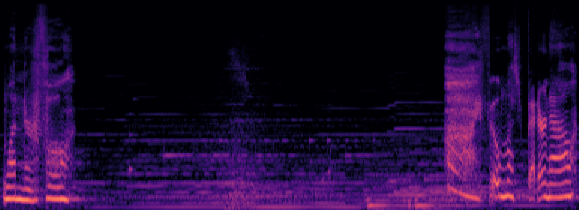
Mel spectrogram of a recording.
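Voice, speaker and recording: A proud young woman chef from a video game, exacting and articulate. Her voice sits a little high and she lands her words with precise emphasis. Light music plays behind her. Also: slow pace. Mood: savoring, relieved.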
